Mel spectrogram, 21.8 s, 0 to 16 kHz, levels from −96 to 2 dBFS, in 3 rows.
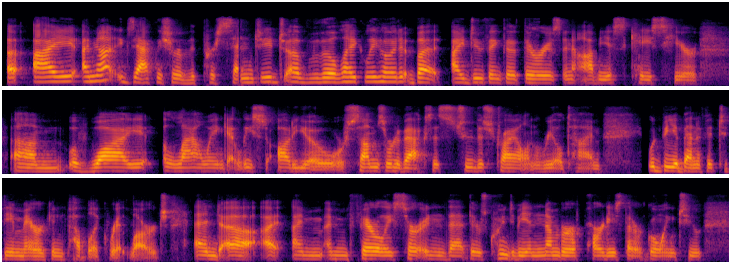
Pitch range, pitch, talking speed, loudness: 150-180 Hz, 155 Hz, 195 wpm, -25 LUFS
